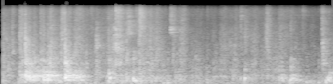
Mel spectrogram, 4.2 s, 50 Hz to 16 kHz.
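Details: German Shorthaired Pointer puppies, 6.5 weeks old, from the Sophia and Diego litter, playing together indoors; brief low growling yips overlap in a busy tumble, then scuffling and soft thumps fill the small room.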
